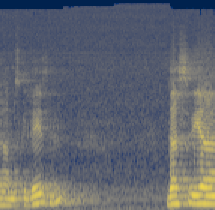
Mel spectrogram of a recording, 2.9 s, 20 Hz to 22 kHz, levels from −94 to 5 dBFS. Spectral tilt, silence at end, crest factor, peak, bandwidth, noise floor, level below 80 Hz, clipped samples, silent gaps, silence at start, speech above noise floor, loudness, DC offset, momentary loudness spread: -6.5 dB/octave; 0 s; 12 dB; 0 dBFS; 19.5 kHz; -40 dBFS; -46 dBFS; under 0.1%; none; 0 s; 30 dB; -13 LUFS; under 0.1%; 21 LU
